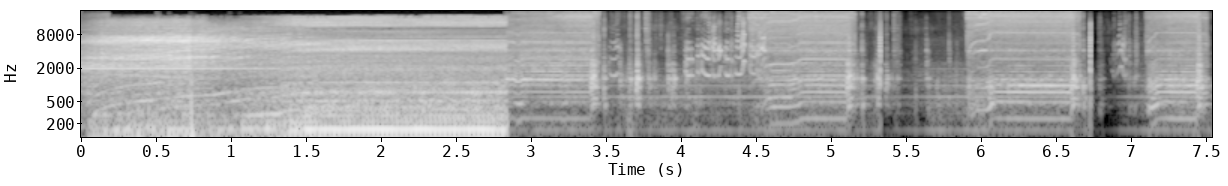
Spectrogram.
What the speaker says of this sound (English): Now at this moment we're using a 3/16 inch drill bit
